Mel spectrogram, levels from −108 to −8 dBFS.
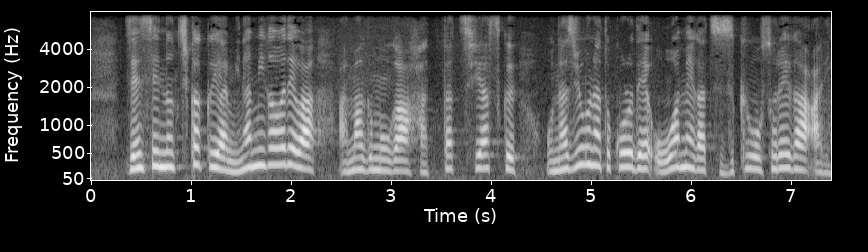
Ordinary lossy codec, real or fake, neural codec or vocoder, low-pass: none; real; none; 7.2 kHz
